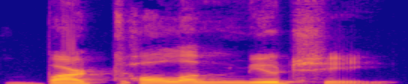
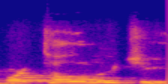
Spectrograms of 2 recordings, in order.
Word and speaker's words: Bartolomucci: But I'm going to say Bartolomucci. Am I close? Oh, wow, that's way better, Mike. Good job. Good job. Now you do it. Go ahead. How do you pronounce it? Was I there? Yeah, you're there, Bartolomucci. Yeah, you did really, really well.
